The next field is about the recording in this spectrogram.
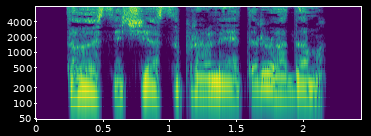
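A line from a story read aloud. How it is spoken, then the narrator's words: Strained hoarse wheeze. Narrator (Russian): с трудом прохрипел барон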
